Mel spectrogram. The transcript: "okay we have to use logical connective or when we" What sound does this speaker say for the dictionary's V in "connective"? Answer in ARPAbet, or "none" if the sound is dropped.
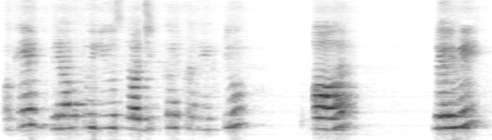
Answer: none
